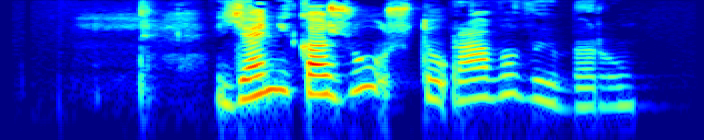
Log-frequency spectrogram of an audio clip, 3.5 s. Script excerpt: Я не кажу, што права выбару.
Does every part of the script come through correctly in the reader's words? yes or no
yes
